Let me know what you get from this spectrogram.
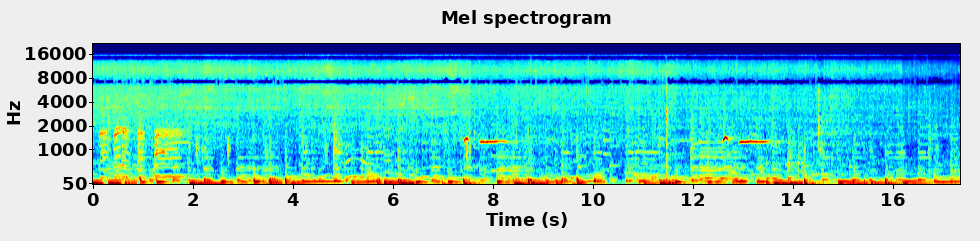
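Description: Boiled edamame pods frying in hot oil with garlic and chili in a frying pan, a steady sizzle as they are stirred with chopsticks.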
